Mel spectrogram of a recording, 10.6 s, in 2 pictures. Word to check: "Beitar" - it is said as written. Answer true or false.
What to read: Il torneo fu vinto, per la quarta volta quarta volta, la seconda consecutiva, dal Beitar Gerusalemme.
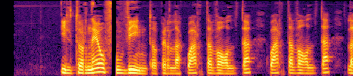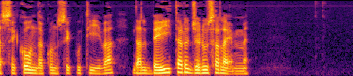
true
